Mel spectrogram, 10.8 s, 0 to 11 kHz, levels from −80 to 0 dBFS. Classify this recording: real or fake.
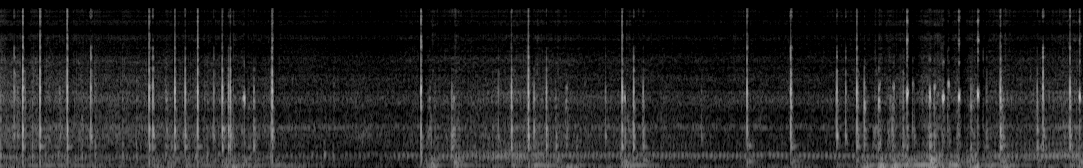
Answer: fake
